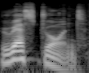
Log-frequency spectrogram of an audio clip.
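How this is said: It is said in a British accent. "英式发音是"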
